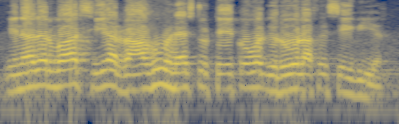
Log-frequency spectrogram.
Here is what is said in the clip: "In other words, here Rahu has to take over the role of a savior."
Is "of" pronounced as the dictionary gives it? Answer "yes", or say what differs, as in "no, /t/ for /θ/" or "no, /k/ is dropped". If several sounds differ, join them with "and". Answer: no, /f/ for /v/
